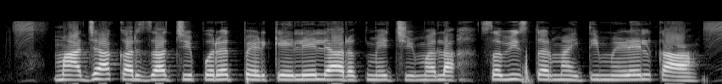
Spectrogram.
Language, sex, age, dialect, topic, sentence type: Marathi, female, 18-24, Standard Marathi, banking, question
